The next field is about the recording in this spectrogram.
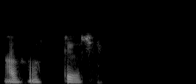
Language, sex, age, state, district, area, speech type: Odia, male, 30-45, Odisha, Nuapada, urban, conversation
